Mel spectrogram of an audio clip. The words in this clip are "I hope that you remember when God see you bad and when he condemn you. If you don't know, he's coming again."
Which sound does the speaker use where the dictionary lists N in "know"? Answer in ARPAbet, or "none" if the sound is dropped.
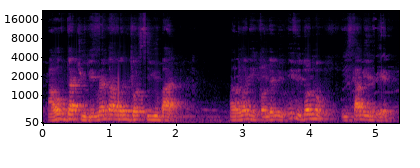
L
